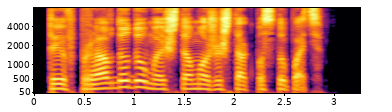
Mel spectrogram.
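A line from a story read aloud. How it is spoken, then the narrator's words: Plain. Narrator (Russian): спросил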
